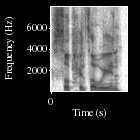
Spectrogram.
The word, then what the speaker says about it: Subhi Tawil: And before getting started, perhaps some of you might be wondering, Sobi Tawil, the name is Arabic, Subhi Tawil is the correct pronunciation.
